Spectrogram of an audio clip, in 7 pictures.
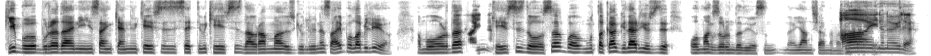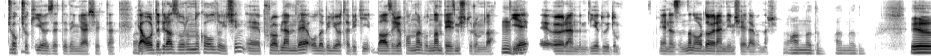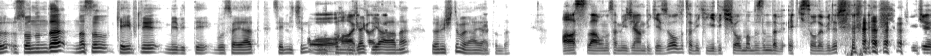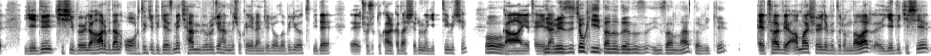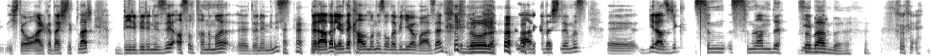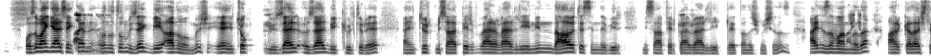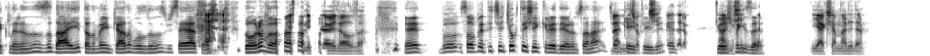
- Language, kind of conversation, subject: Turkish, podcast, En unutamadığın seyahat maceranı anlatır mısın?
- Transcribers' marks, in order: tapping; other noise; chuckle; other background noise; chuckle; chuckle; scoff; chuckle; "misafirperverliğinin" said as "misafirververliğinin"; chuckle; laughing while speaking: "Doğru mu?"; chuckle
